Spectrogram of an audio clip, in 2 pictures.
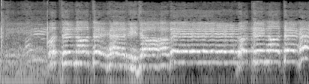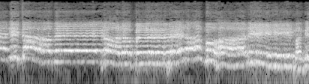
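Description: Men chanting a Punjabi noha (Shia mourning lament), drawing out long held notes, with sharp slaps of chest-beating (matam) recurring under the chant.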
